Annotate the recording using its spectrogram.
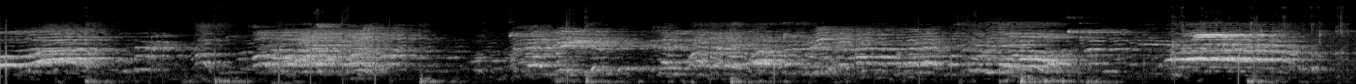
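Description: A volleyball is struck with dull thumps.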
